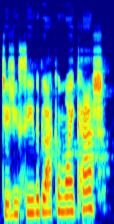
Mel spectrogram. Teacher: did you see the black and white cat your voice might your intonation would rise at the end of the sentence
